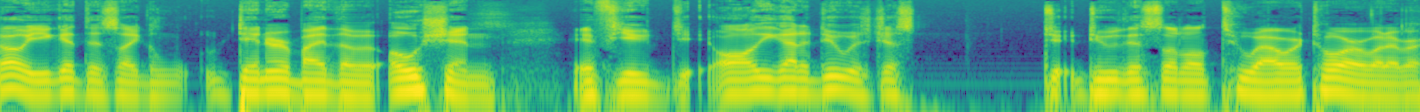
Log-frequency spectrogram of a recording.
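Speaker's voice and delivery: usual speaking voice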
